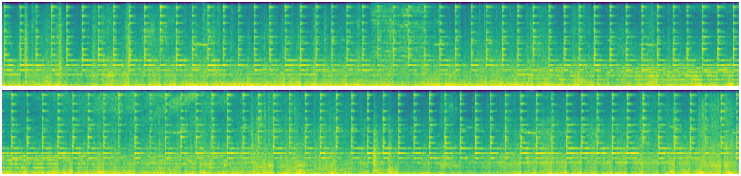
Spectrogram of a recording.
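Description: Freight train cars rolling past at close range: a steady rumble of steel wheels on the rails with rapid, regular clicking and a steady high whine over it.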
